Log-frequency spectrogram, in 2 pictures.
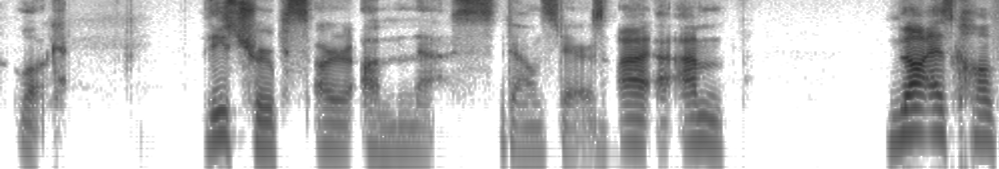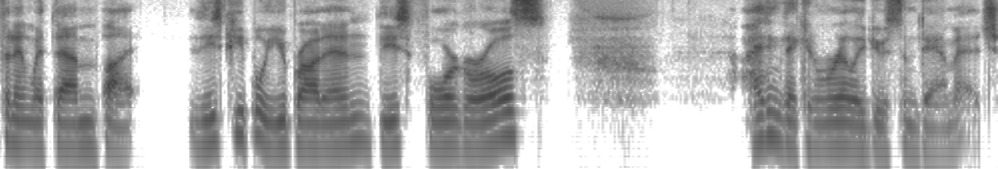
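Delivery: low, hushed half-whisper. Narrating a scene where she speaks to Kaylin behind a shut door, in a low half-whisper. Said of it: "you hear her in more of a low whisper".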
